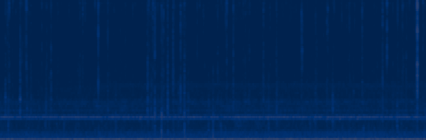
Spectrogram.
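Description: Wood campfire burning in a metal fire ring, crackling faintly with scattered small pops. A steady high-pitched tone runs underneath.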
